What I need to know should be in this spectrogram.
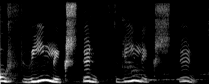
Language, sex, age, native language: Icelandic, female, 10, Icelandic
